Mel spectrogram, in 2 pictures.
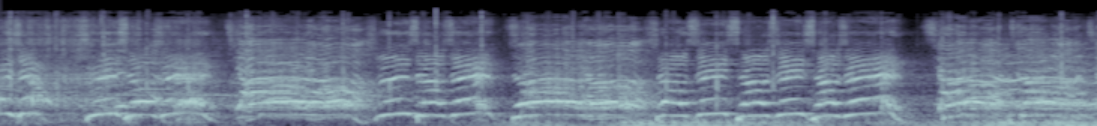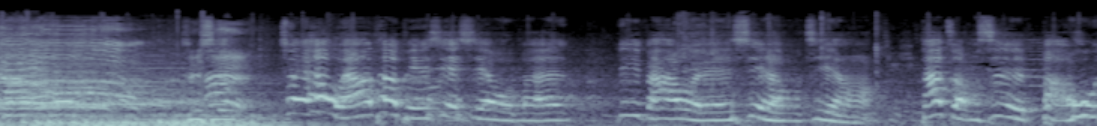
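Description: A rally crowd chants a rhythmic cheer in repeated loud bursts, voices swelling together with whoops and yells before breaking into scattered shouts and chatter.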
